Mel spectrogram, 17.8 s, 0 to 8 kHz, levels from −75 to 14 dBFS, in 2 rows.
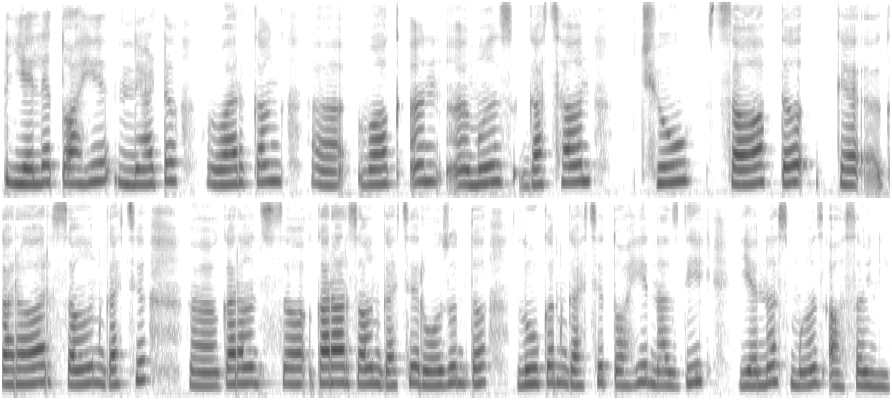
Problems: low volume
